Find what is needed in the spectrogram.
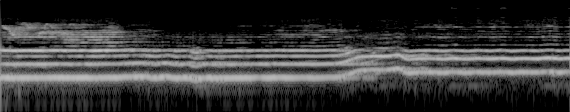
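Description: A woman's voice humming one long held note, sliding up to a higher note about two and a half seconds in and holding it.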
